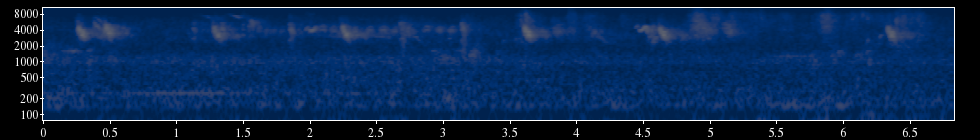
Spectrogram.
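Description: Faint birdsong: short, high chirps about every half second to a second, over a soft steady background noise.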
